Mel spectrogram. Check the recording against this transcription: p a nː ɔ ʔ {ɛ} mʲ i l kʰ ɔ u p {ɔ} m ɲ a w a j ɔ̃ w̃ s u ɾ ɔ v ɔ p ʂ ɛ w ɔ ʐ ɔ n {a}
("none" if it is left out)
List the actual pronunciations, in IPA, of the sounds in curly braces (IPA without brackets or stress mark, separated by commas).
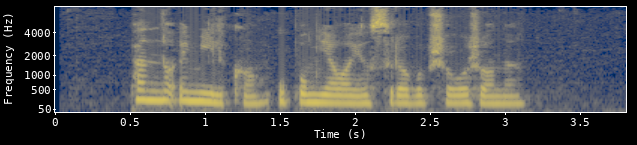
ɛ, ɔ, a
